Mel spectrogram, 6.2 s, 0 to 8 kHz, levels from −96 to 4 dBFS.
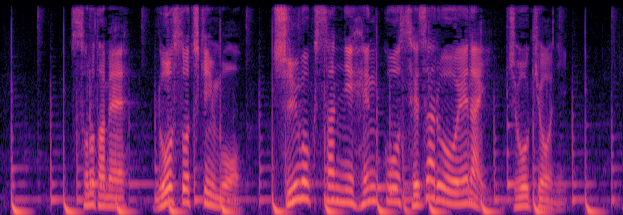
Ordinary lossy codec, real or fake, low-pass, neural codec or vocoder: none; real; 7.2 kHz; none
